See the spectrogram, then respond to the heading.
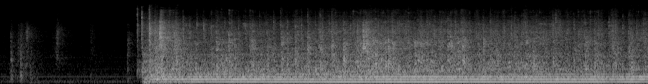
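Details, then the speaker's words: Garage door opener running before roller replacement: steady motor hum with rattly metal-on-metal clatter about four per second from worn roller bearings, loose despite greasing, grinding in the track. "A lot of metal on metal. Real noisy. And if you can see in there, these bearings are toast."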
